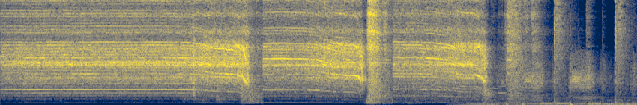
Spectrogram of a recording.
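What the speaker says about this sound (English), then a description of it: "put some sheet metal screws in it to hold it there" A power drill drives sheet metal screws into starter ductwork, whining loudly and steadily, dipping in pitch a couple of times as screws seat, then ending with short rattling metallic bursts.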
